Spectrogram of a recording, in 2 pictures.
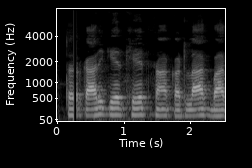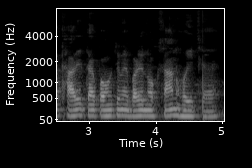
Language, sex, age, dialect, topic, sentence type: Maithili, male, 18-24, Bajjika, agriculture, statement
